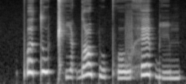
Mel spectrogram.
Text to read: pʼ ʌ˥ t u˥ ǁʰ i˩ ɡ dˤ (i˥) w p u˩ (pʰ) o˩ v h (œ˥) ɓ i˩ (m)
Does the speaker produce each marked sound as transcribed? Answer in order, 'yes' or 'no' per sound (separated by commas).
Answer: no, yes, no, yes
